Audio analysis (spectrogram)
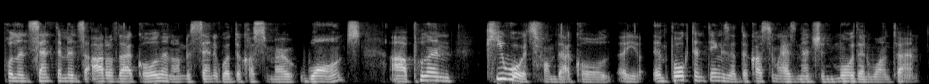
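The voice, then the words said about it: Fast speech with own accent. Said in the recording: “I sometimes speak fast, as you can tell on this call ... especially with my accent”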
